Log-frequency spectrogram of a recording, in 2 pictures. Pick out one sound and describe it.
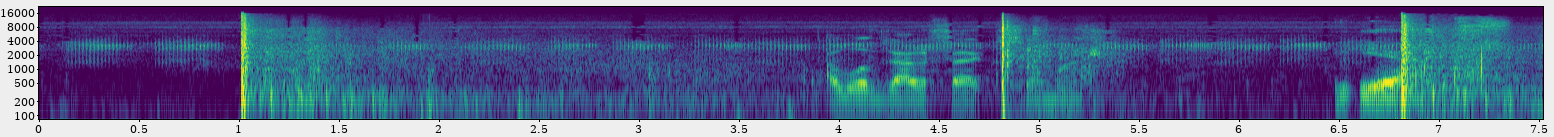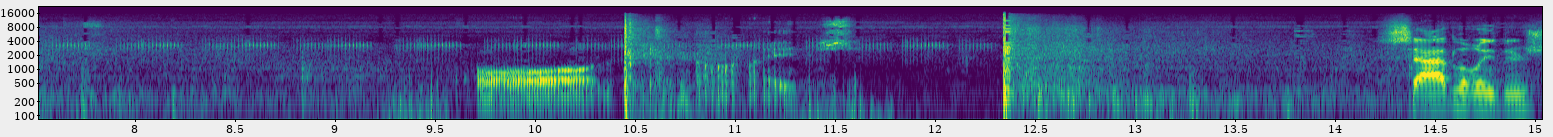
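Sparks crackle and fizz after a firework bursts.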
